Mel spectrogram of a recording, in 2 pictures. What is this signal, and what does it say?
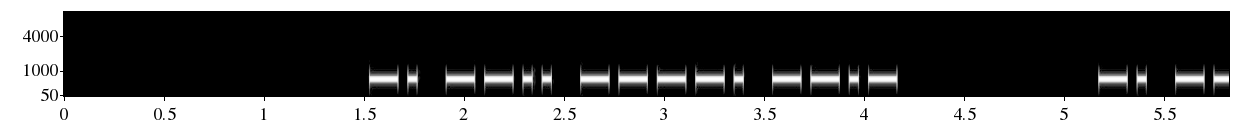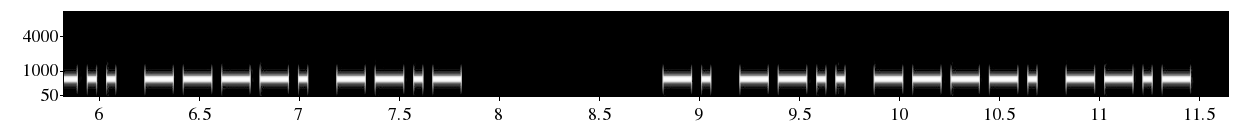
Morse code, heard as a keyed tone, about 25 wpm, 700 Hz. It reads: NZ9Q NZ9Q NZ9Q
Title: USA Call Signs - 4 Characters - Repeated 3x - 25wpm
